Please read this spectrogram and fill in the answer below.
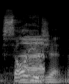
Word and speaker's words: Solugen: We hate messing up pronunciations on this show. How are you doing? Good. It's It's Solen. Solugen.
